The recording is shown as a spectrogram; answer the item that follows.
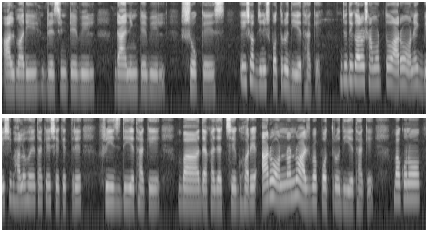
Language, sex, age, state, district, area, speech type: Bengali, female, 30-45, West Bengal, North 24 Parganas, rural, spontaneous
